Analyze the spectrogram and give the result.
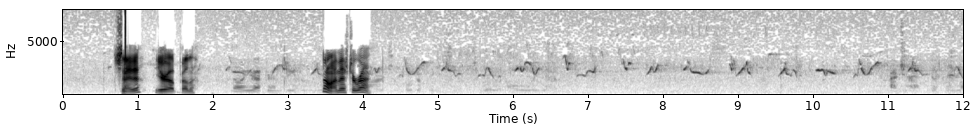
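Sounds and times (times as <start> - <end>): background hiss: 0.0 - 12.0
bird whistling: 4.5 - 12.0.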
